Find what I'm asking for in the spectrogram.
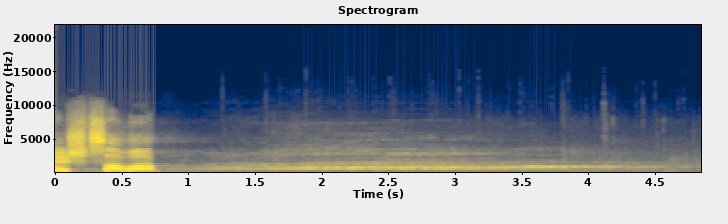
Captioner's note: crowd cheers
